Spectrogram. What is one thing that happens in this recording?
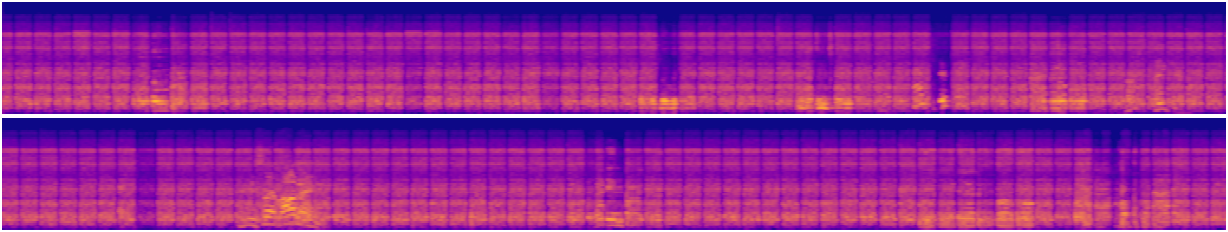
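A small radio hisses with steady static, chopped into rapid pulses as it scans through stations.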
